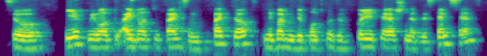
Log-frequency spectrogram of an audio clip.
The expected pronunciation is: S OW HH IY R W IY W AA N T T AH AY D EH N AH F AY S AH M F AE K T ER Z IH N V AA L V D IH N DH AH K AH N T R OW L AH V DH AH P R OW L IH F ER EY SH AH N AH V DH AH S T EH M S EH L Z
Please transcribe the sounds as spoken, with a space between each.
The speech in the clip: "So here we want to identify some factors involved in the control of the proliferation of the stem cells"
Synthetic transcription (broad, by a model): S OW HH IY R W IY W AA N T T AY D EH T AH F AY S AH M F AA K T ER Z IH V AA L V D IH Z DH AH K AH T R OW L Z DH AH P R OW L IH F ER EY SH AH N AH V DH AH S T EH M S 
